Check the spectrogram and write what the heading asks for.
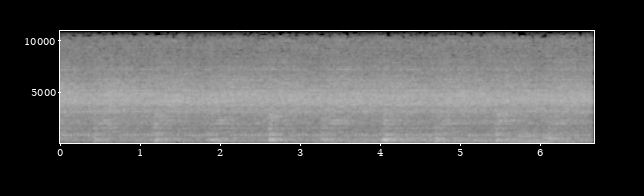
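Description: Small stationary steam engine running, with a steady hiss of steam.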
